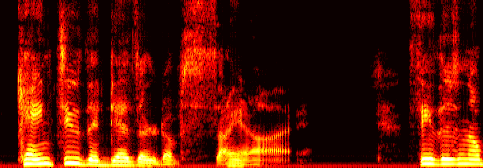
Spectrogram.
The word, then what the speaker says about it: Sinai: to the desert of Sinai see there's no pronunciation on this word so it would be Sinai right because s-i-n is sin a i is I than I and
